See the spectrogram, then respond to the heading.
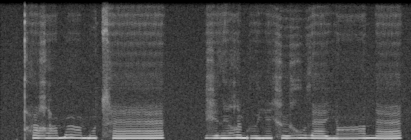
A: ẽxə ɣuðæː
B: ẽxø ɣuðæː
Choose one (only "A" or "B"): B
